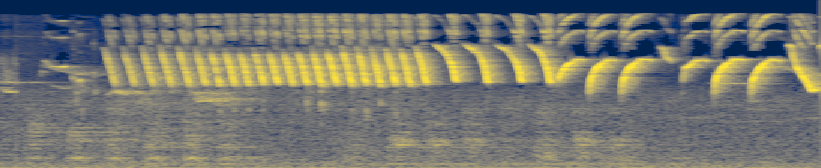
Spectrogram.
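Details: Canary song used as a lure for other canaries, starting softly, then a fast even trill of repeated notes giving way to looping, arched whistles at a steady pace.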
